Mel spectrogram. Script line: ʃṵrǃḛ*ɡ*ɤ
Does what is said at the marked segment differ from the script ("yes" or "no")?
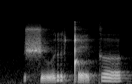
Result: yes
